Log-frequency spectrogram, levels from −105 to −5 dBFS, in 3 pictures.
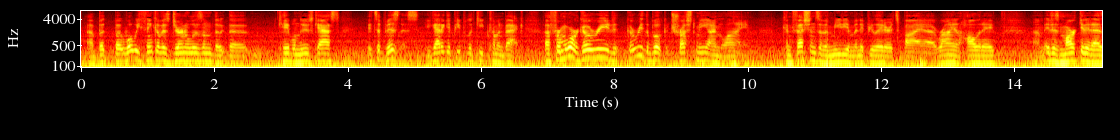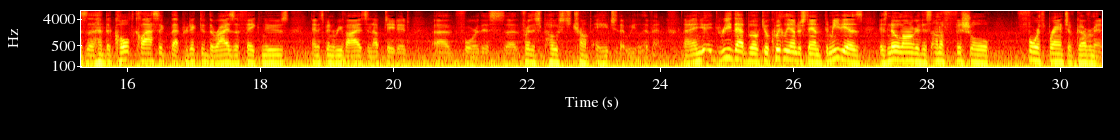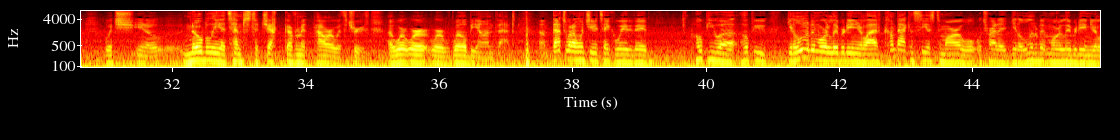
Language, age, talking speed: English, 20-39, 215 wpm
